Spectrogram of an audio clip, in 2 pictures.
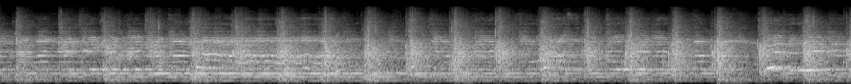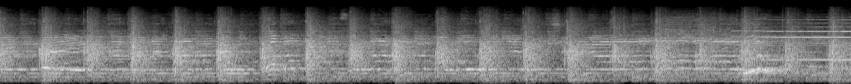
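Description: Southern Italian folk music played live: several voices singing together over frame drums (tamburelli) beating a fast, steady rhythm.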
